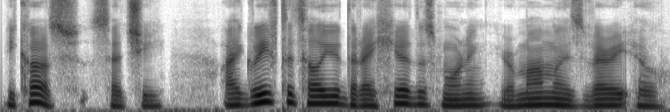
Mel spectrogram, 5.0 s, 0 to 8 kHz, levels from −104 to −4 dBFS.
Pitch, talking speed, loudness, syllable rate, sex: 125 Hz, 215 wpm, -18 LUFS, 5.5 syllables/s, male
